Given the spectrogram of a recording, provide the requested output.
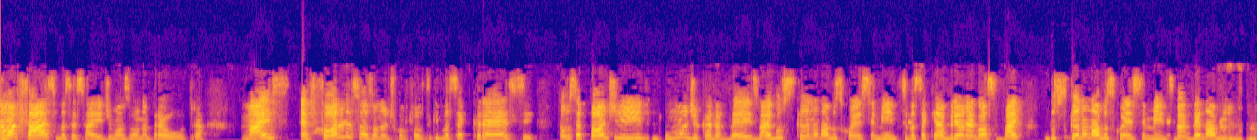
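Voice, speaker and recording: A woman speaks in a raised, projected voice with a high pitch, a bright, sharp tone and lively intonation. Her pace is fairly quick, her loudness swings widely, and the sound is dry and close with no echo. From Bahia, Brazil. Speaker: entrepreneur, live interview host. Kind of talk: casual live-stream interview. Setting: video call live stream.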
